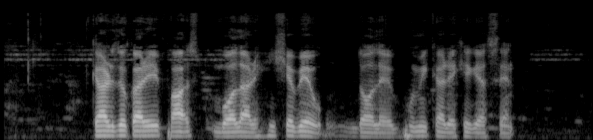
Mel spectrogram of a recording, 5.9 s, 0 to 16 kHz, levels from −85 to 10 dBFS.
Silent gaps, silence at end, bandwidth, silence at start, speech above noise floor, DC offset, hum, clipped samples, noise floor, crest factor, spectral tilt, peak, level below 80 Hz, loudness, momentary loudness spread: none; 0.8 s; 11.5 kHz; 0.9 s; 38 dB; under 0.1%; none; under 0.1%; -61 dBFS; 22 dB; -6.5 dB/octave; -2 dBFS; -56 dBFS; -23 LUFS; 12 LU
